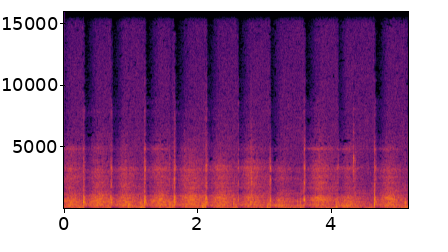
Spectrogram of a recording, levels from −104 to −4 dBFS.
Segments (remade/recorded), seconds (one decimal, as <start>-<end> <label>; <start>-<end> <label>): 0.0-1.9 recorded; 1.9-2.6 remade; 2.6-5.2 recorded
